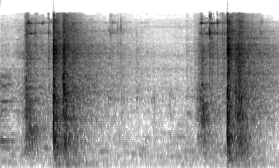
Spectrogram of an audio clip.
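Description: Two sharp clanks from a ninja-warrior hanging-ring obstacle as a competitor swings from hold to hold on it, one about half a second in and one near the end, each ringing briefly.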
